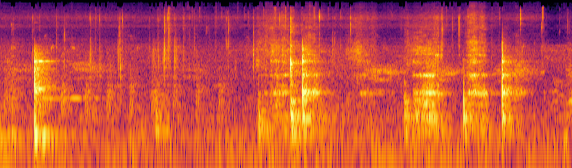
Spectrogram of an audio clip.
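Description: Whole spices such as dry red chilli, bay leaf, cumin and garam masala frying in oil for dhokar dalna, a faint sizzle under irregular clinks and scrapes of a spoon against the pan.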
